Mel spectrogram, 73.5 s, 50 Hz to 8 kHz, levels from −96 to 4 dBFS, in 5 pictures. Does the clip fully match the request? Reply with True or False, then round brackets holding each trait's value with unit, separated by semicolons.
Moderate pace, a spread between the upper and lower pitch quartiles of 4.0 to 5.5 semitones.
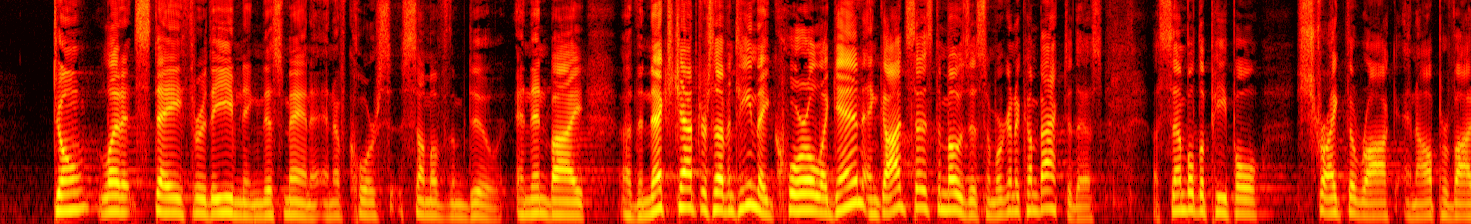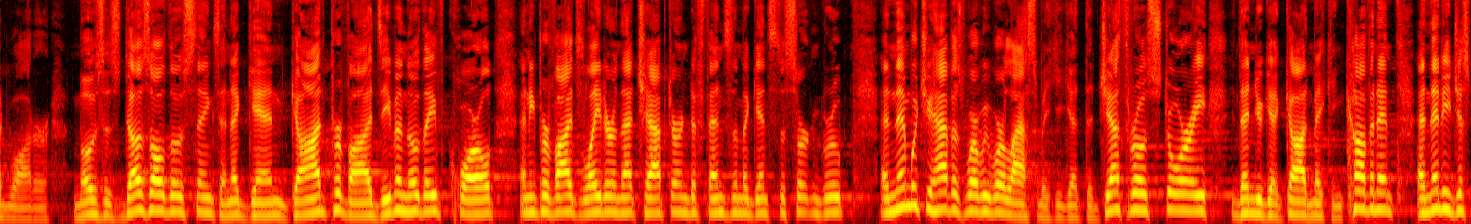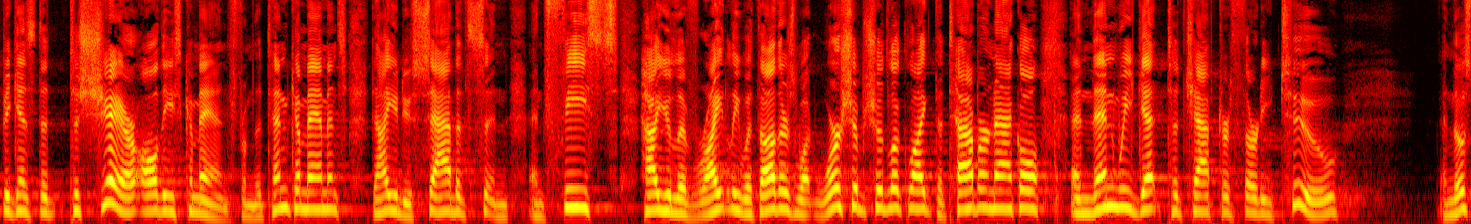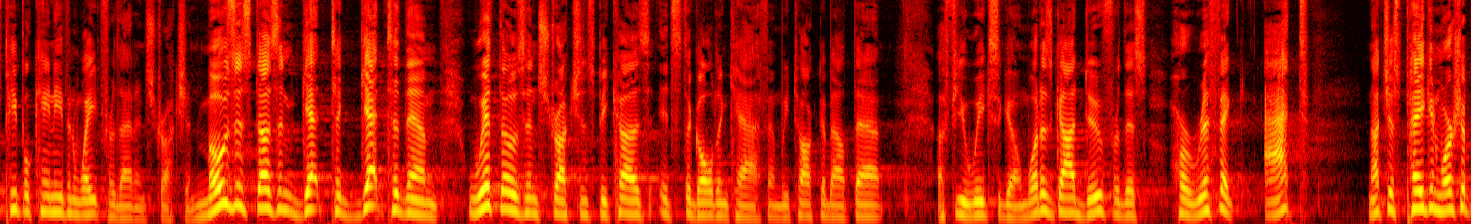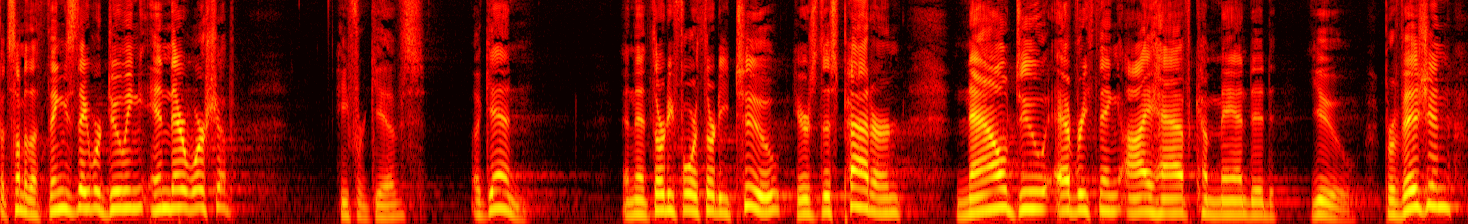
True (175 wpm; 5.2 semitones)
